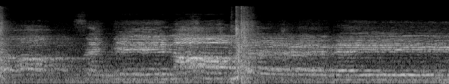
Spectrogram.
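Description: A group of men chanting a noha (Shia lament) in chorus through a microphone, holding long mournful notes. Two sharp slaps land about two and a half seconds apart, typical of matam, hands striking the chest in time with the lament.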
